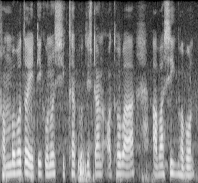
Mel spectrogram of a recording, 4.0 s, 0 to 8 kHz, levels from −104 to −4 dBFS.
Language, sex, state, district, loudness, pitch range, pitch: Bengali, male, West Bengal, Alipurduar, -16 LUFS, 145-160 Hz, 155 Hz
